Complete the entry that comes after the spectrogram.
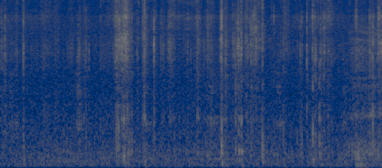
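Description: A thin gold-foil cardboard galette crown, a flat band held close, has its cut-out edges rubbed and crinkled by fingertips. The result is dry, bright crinkling and scratchy rustles in quick, uneven bursts, with a louder crackle near the two-second mark.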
